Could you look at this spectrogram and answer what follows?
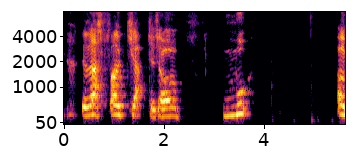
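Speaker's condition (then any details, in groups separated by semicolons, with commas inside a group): Cerebral palsy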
